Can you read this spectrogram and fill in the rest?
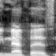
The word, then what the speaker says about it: Nevers: Do people spell it They pronounce it Nevers, which is already annoying. – Oh. – It's just easier when I say Natalie Nevers, never with an S on the end. They can't get it wrong.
